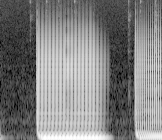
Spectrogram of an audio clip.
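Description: Future bass drop chord progression played on a supersaw synthesizer, with heavy bass under it. Sustained chords about a second long are separated by short gaps, with one chord about half a second in and the next starting near the end.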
